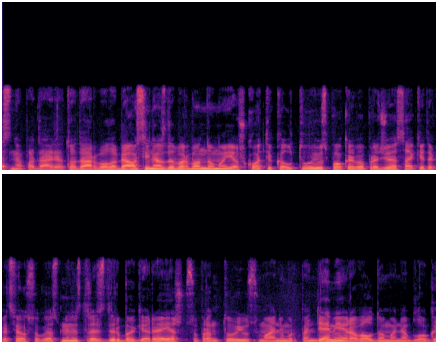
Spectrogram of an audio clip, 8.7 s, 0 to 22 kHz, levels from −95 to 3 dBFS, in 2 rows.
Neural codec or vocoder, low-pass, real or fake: none; 10.8 kHz; real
